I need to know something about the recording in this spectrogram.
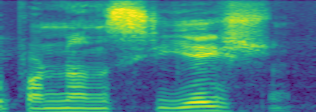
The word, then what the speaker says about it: pronunciation: see the stroke below so we say pronunciation pronunciation so pro none is carrying the secondary stress why a is carrying the primary stress while with the second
